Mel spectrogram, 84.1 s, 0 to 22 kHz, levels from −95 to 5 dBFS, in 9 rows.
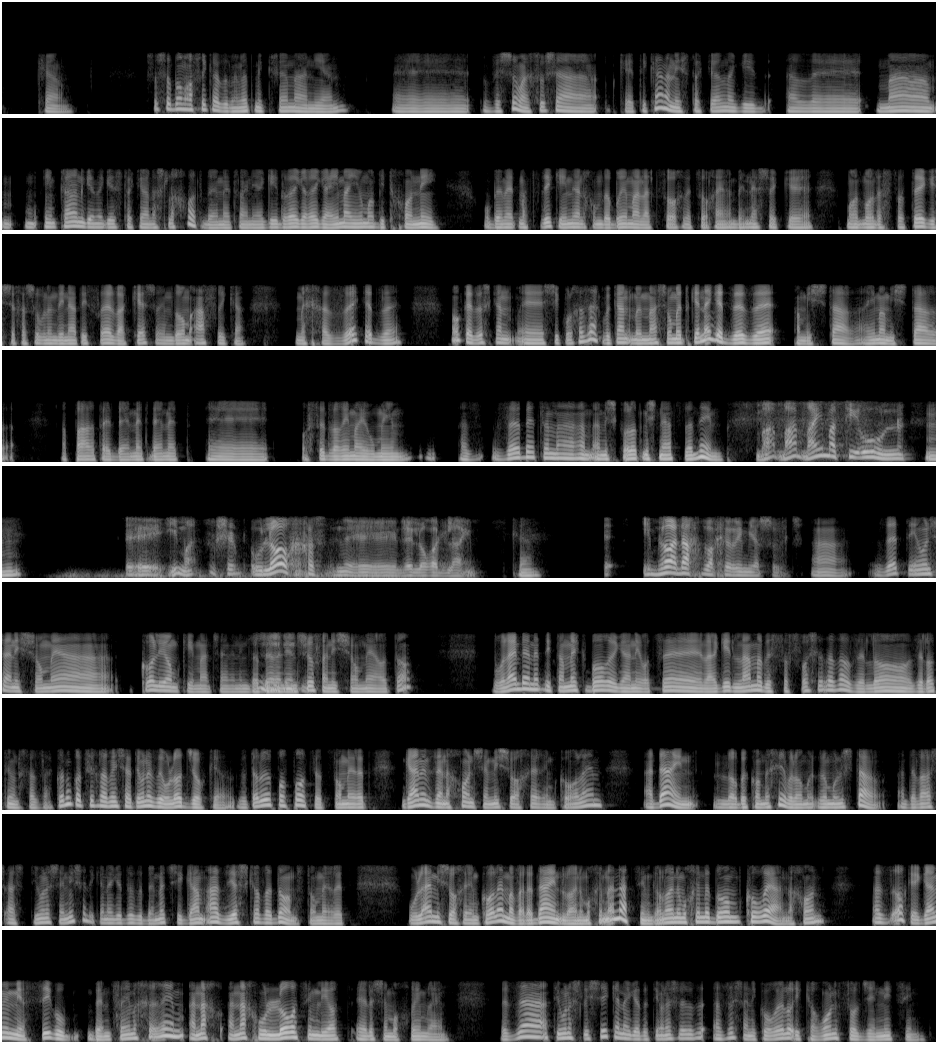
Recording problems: high frequencies cut off; severe; nothing above 3 kHz

